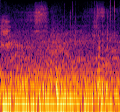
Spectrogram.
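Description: Cinematic logo-intro sound effects: a steady deep rumble with a brief whoosh about three-quarters of a second in.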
